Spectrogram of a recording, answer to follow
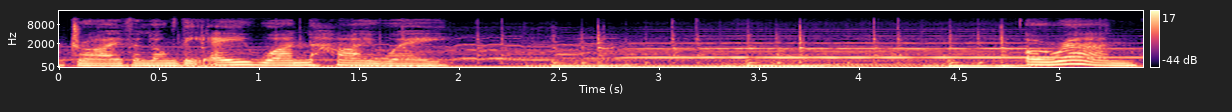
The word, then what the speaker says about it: Oran: Oran, pronounced Houaran, is Algeria's closest point to Europe.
